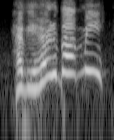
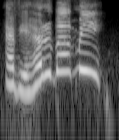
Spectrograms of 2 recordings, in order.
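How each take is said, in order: First: High falsetto question; hammed-up high voice asking; high-pitched parody line; AOC impression. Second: High falsetto repeat, stress on me; same high parody voice, landing on me; AOC impression. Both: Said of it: "I'd like to play A O C".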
